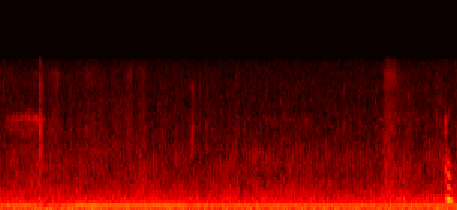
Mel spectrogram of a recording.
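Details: Ollie, a female kitten, purring steadily at night while trying to nurse on her owner's chin; a low continuous hum runs throughout, with a soft click near the start and a faint squeak at the end.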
